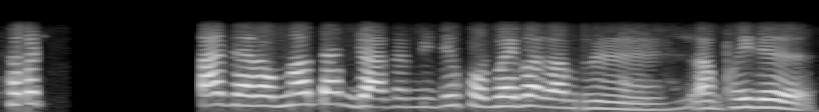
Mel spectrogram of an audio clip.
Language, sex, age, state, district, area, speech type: Bodo, female, 60+, Assam, Chirang, rural, conversation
